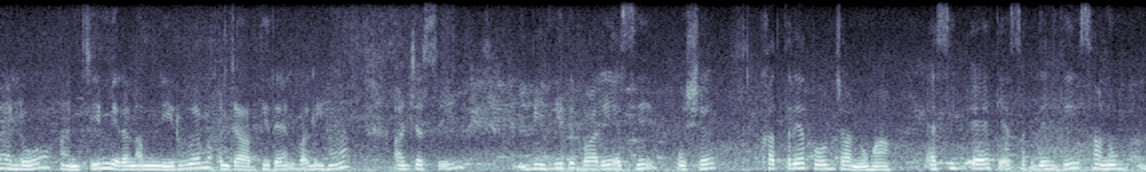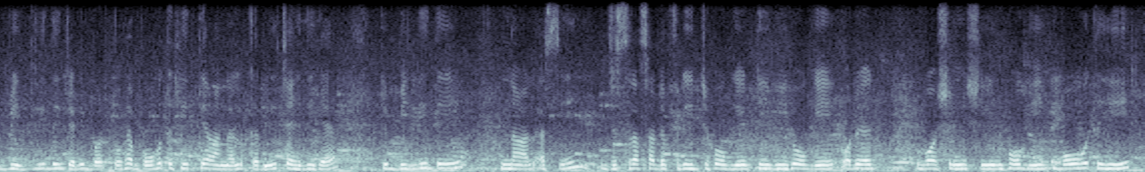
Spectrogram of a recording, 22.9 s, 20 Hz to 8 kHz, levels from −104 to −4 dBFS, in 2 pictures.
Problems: constant background noise, continuous background conversations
